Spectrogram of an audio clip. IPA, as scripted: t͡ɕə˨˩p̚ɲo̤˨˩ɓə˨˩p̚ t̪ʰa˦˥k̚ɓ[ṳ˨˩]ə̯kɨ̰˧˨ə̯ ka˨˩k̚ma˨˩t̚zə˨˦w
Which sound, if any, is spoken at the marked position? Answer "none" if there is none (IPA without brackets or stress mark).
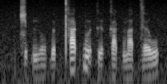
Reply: ṵ˧˨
